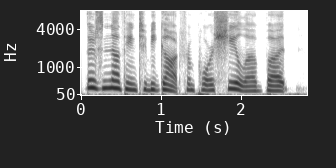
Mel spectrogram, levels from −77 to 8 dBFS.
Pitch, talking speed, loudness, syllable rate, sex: 200 Hz, 190 wpm, -16 LUFS, 4.9 syllables/s, female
